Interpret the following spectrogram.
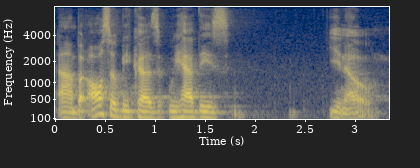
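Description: A man's voice: fairly low pitch, normal speed. A man speaking as a panelist about business, starting hesitantly and then explaining steadily. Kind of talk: live panel discussion.

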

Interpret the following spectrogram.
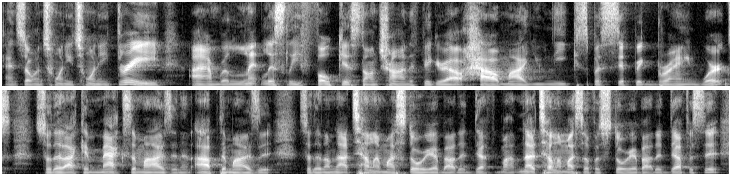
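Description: Casting: low-pitched male business leader in his thirties, reflective, building to emphatic points. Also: fairly even intonation, brisk, hardly any pauses, bright, forceful tone. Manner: reflective, preacher-like emphasis, conversational. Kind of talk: live panel discussion.

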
